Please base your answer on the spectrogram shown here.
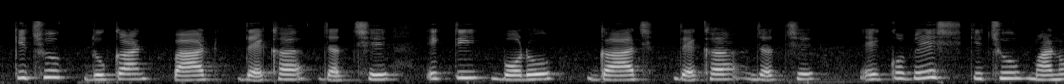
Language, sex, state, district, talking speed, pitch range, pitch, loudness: Bengali, female, West Bengal, Purulia, 85 wpm, 220-270 Hz, 235 Hz, -21 LUFS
